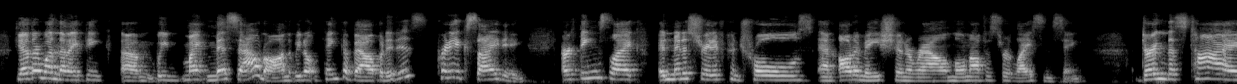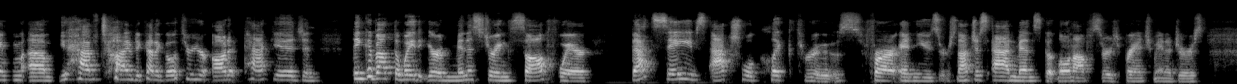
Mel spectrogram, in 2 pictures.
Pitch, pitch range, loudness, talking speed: 205 Hz, 180-235 Hz, -19 LUFS, 180 wpm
